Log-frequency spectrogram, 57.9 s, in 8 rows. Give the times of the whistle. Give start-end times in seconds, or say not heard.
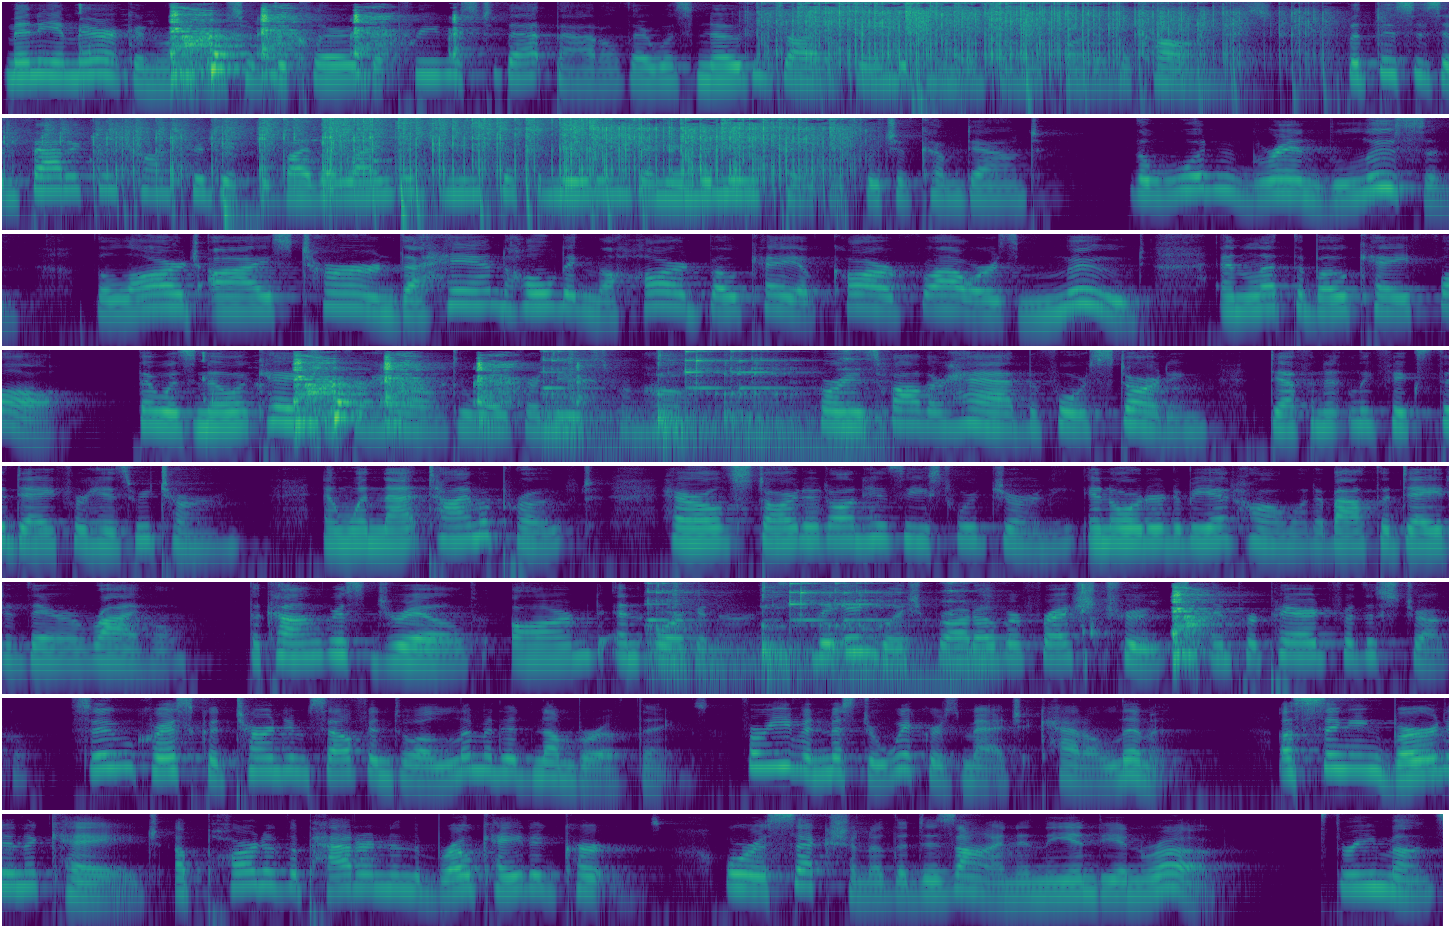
not heard.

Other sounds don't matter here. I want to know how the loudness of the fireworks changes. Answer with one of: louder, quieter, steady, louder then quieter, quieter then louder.
quieter then louder.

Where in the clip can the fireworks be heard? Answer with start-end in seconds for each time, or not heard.
3.7-11.7.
